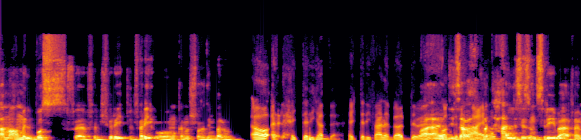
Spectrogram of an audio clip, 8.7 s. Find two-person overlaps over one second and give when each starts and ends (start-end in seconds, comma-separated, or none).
6.3-7.5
